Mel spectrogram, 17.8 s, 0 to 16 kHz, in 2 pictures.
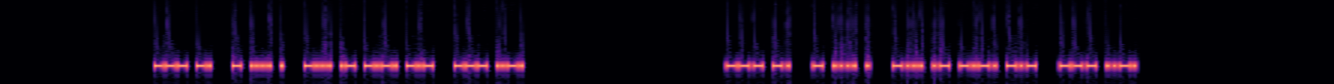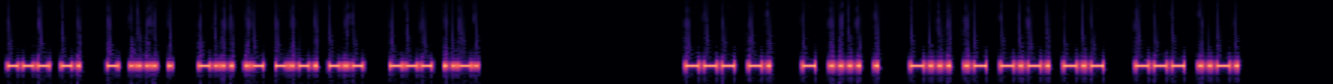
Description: Morse code, heard as a keyed tone, about 51 wpm, 700 Hz. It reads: ON THE BACK OF ON THE BACK OF ON THE BACK OF ON THE BACK OF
